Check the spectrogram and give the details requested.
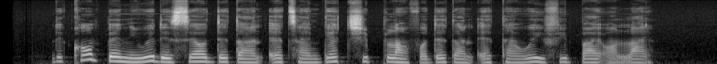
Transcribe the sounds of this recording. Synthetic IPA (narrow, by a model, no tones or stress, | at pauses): dekʰɔ̃mpeniwedesɛldetaãnɛtʰãɪ̃mɡɛt̚t͡ʃipplãnfɔdetaãnɛtʰãɪ̃mwejufit̚baɪʔɔ̰̃nlã̰ɪ̃n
